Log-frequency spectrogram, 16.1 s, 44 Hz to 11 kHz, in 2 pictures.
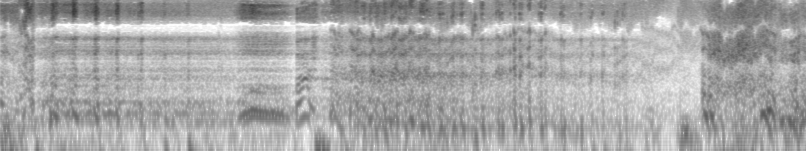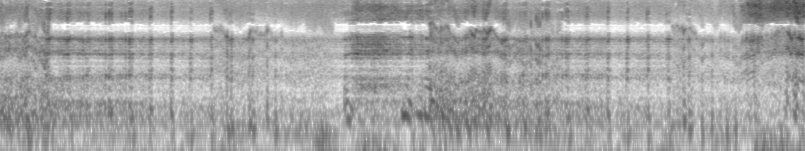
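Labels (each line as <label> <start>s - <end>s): A deep, psychotic laugh with an eerie echo shifting between high and low pitches, with an unsettling, fluctuating effect that fades and intensifies unpredictably. 0.0s - 16.1s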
